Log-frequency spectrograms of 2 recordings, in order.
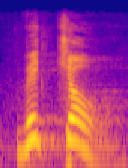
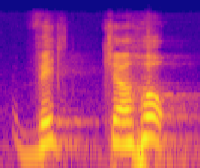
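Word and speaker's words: ਵਿਚਹੁ: So, the right way to pronounce is vichaho. You must pronounce the haha onkad, and the only way to pronounce the haha onkad if you emphasize on the letter before the haha onkad. Here is chacha, so vichaho.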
